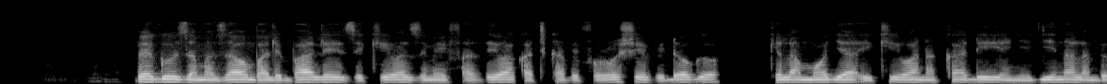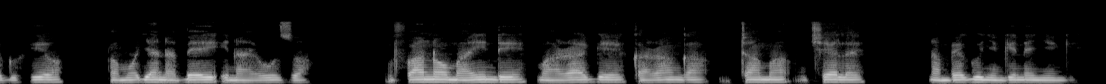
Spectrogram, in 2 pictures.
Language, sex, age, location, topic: Swahili, male, 25-35, Dar es Salaam, agriculture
